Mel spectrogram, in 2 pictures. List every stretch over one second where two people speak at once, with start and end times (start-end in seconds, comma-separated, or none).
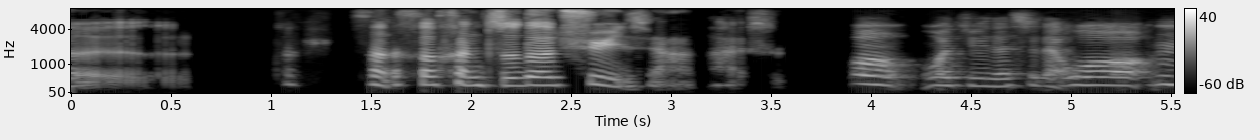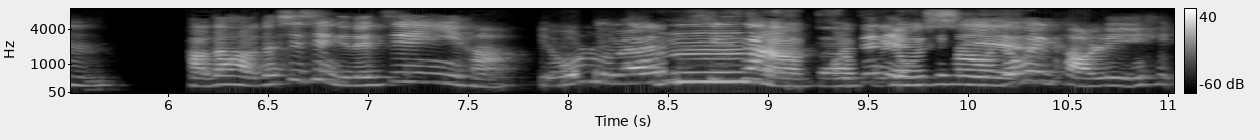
8.6-10.4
